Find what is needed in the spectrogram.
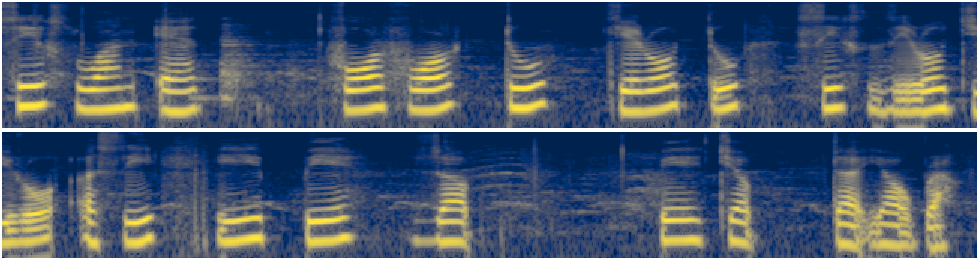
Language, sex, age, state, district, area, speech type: Manipuri, female, 18-30, Manipur, Kangpokpi, urban, read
